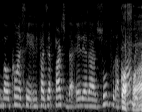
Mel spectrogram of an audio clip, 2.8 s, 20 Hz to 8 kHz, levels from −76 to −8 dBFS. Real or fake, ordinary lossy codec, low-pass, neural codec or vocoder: real; MP3, 64 kbps; 7.2 kHz; none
